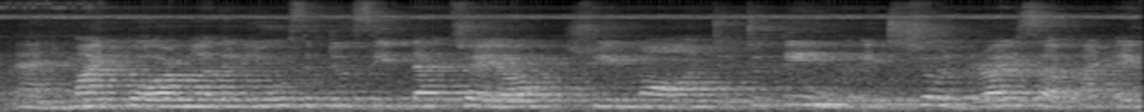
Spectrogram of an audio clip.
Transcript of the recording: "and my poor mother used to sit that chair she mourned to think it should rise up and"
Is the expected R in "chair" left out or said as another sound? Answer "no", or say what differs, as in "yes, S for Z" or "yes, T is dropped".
yes, L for R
